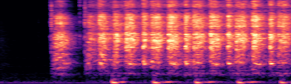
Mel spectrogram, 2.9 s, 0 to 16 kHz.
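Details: 1985 Yamaha YTM225DR Tri-Moto revived after 30 years, spark and compression confirmed, battery borrowed from another quad: starter turns engine over in steady pulses about 2.5 per second but it never fires; owner suspects no fuel reaching the cylinder.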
